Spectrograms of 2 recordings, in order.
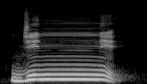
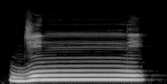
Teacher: Удвоение с буквы нун проявляется назализация в размере 2 огласовок и четкое произношение кесрой.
